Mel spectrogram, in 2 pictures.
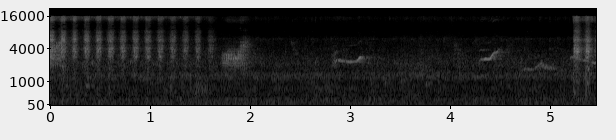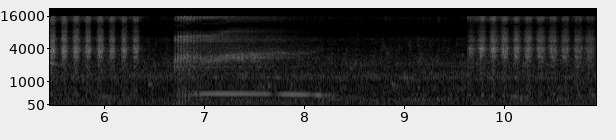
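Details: High white-eye chatter in fast, regular trains of repeated notes, with a few brief whistled slurs in the pauses. A level low whistle sounds once partway through.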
